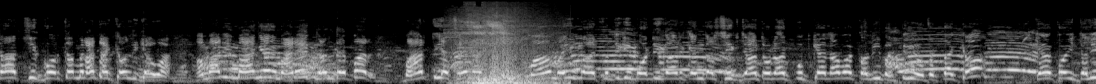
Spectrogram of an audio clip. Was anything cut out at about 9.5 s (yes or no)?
no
